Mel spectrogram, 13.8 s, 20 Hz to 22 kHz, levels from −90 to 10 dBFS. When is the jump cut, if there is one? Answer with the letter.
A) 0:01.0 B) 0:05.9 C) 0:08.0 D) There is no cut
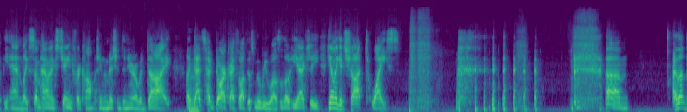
D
